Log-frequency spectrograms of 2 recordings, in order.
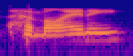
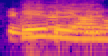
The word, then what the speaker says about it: Hermione: Like everyone who doesn't live in the UK, they mispronounced Hermione. – Oh yes, Hermione, was it?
